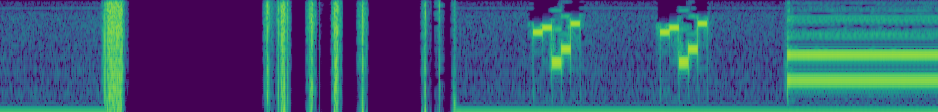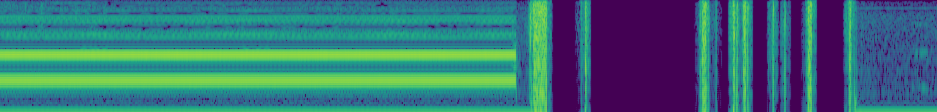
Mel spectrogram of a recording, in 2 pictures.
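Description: A fire brigade dispatch centre's radio alerting sequence: sharp bursts of short beeps, two brief warbling chirps, then a long steady multi-tone signal lasting several seconds, followed by more rapid beeps. No speech.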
